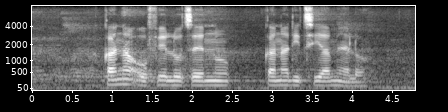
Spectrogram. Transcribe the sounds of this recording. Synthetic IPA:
kʼanaʔʊfɪlʊt͡sʼenʊ | kʼanaditʰijamɛːlɔ

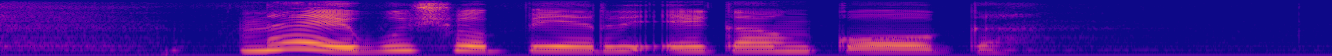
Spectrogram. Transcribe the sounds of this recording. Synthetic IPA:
naɦiβuʃɔpʼeriʔɛkaŋkʼɔːkʼa

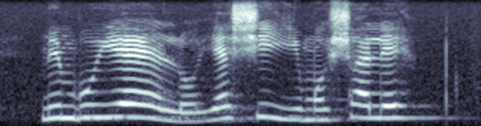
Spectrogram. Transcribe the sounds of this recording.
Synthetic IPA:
mimbujɛlɔjaʃijimɔʃalɛ

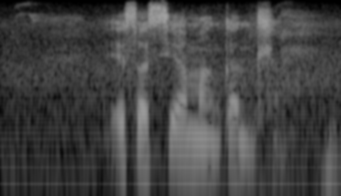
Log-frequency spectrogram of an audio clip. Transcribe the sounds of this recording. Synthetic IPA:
ɛ̰sasiamaŋkʼan̩ːɬʰa

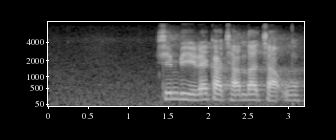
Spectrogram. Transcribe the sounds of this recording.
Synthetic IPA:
t͡ʃʰimbiɺɛkʰat͡ʃʰand̪at͡ʃʰaʔu

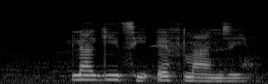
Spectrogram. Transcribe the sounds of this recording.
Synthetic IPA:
lak̬itʰiʔɛfmaːnd͡zʱi

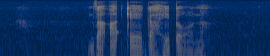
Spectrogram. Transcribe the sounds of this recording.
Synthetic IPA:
nd͡zaʔakʼɛkʼaɦitʼɔːna

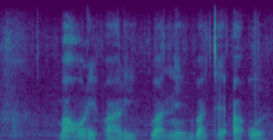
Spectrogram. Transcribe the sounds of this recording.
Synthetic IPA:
βaɦɔɺɛɸaɺi | βanɛβatʼɛʔa̰ʔu

